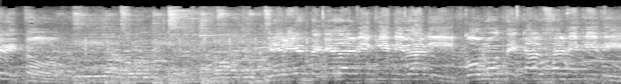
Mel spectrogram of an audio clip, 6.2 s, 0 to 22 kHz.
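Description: A crowd at a float parade during the 2013 Fiestas del Santísimo Cristo de la Piedad in Guadamur, Spain, cheers and claps. The dense, steady hubbub stays close and loud throughout, with shouting voices and speech mixed into the noise.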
